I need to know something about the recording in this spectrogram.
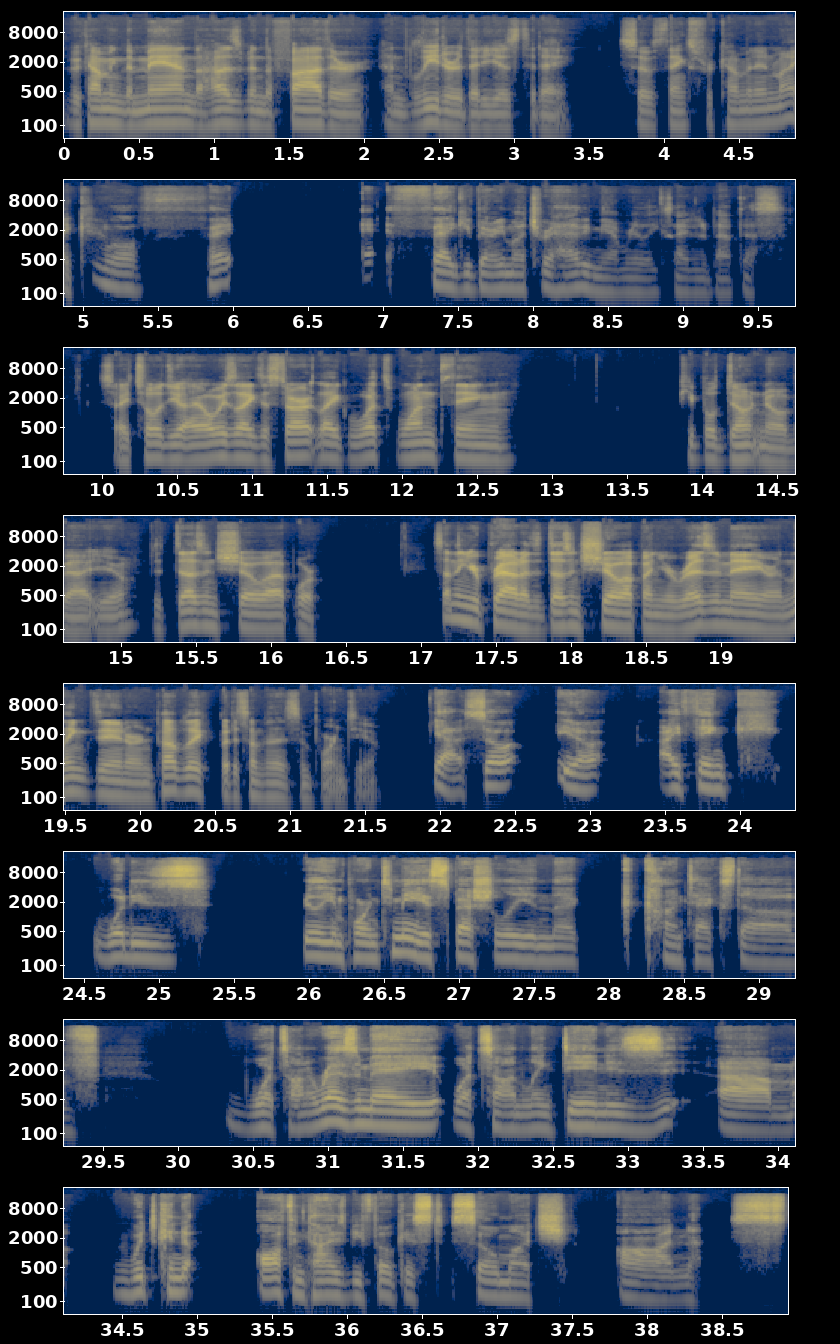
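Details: Adult man who has stuttered since childhood and describes a strong stutter with blocks; finding: stuttering.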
